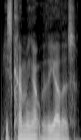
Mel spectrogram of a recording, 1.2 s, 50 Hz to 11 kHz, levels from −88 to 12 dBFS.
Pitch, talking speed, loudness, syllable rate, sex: 100 Hz, 345 wpm, -15 LUFS, 8.4 syllables/s, male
